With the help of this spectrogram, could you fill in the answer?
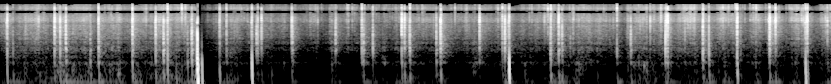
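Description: Fingertips and long nails pinch a clear plastic bubble wrap sheet, popping its air bubbles one after another. Sharp, bright pops come at an irregular pace over soft, steady crinkling of the plastic. One louder, fuller pop stands out partway through.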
